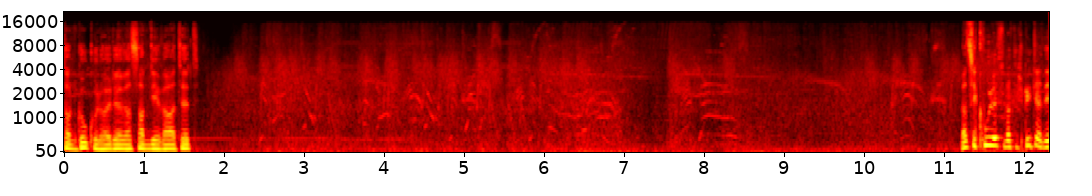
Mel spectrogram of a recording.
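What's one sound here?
Explosions boom and crackle during a fight in a video game.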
